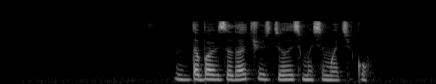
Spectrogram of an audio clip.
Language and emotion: Russian, neutral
